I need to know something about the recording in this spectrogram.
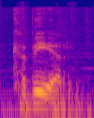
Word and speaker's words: كبير: So the word big in Arabic is this, kabir, kabir. And it's spelt kaf, ba, ya, ra, kabir, kabir.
